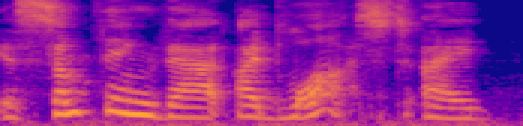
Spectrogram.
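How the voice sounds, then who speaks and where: This woman's voice sits at a medium pitch and comes across as somewhat breathy. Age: 60s. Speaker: spiritual YouTuber. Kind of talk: personal vlog monologue. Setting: parked RV near train tracks. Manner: gentle, reflective.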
